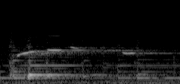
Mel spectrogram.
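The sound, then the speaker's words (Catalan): A person whistles a Celtic folk tune in the Irish style, a few clear, sustained melodic notes that are fairly soft and heard alone. “això és ell mateix xiulant també, no?”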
